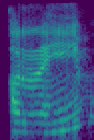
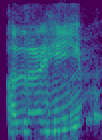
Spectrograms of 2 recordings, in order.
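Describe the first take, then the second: First: The L is silent and merges into R. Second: The L sound is pronounced before Rahim. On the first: This is how it is said aloud. "there's a different way of saying it" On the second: This is how it is written. "There's a different way of writing it"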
